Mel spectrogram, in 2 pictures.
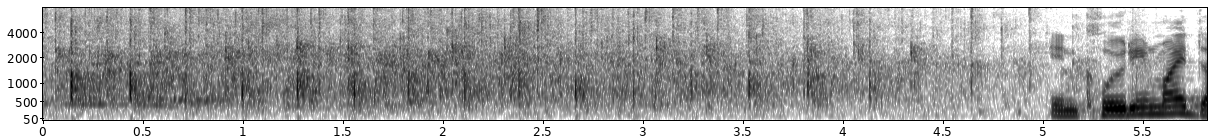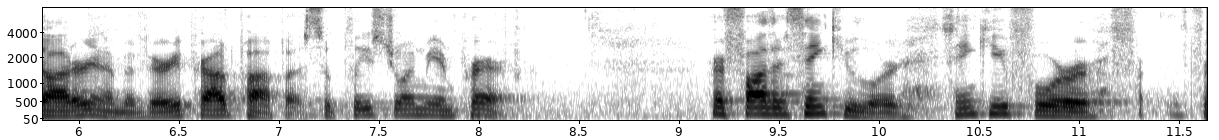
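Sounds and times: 
audience applause: 0:00.0 - 0:05.4
speech: 0:05.0 - 0:08.3, 0:09.2 - 0:11.6.

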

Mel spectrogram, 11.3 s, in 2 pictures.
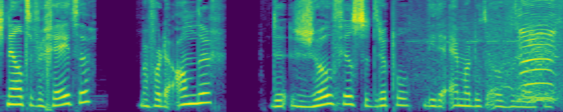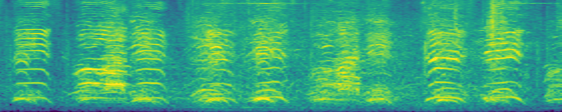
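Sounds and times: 
speech: 0:00.0 - 0:05.7
protesting crowd chanting a slogan in the street: 0:04.1 - 0:11.2.

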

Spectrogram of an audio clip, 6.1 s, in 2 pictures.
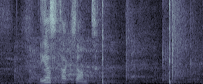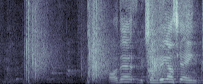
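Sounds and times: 
laughter: 0:00.0 - 0:06.0
speech: 0:00.6 - 0:01.6, 0:04.7 - 0:06.0
hand clapping: 0:01.5 - 0:05.8.

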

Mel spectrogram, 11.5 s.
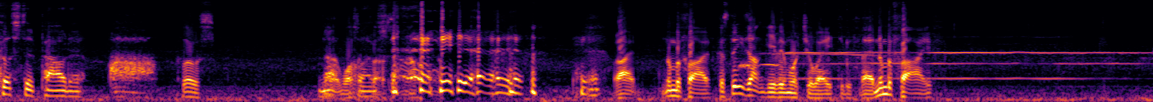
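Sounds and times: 
speech: 0:00.0 - 0:02.2, 0:03.2 - 0:09.5
laughter: 0:03.9 - 0:06.1
eerie werewolf-like howling: 0:07.2 - 0:11.5.

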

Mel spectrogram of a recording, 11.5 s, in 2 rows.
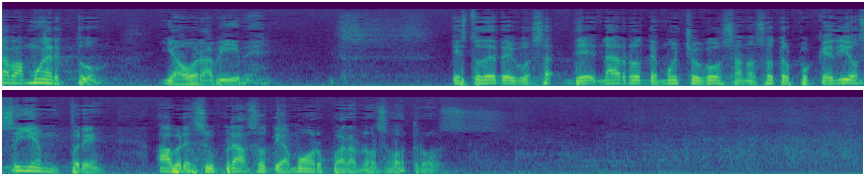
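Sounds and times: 
speech: 0:00.0 - 0:09.0
audience applauding: 0:09.2 - 0:11.4.

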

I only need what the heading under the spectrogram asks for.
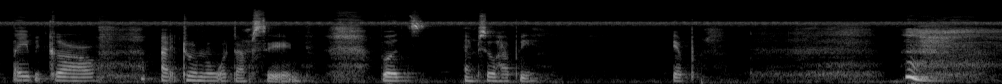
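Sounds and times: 
speech: 0:00.1 - 0:05.5, 0:06.7 - 0:07.2
person inhaling deeply: 0:07.5 - 0:10.0.

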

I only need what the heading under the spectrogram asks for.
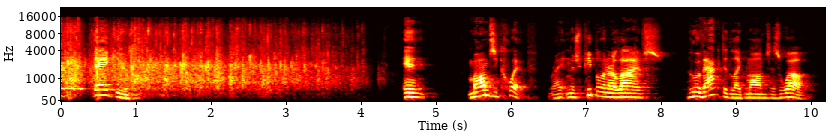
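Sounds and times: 
audience clapping: 0:00.0 - 0:04.6
speech: 0:00.4 - 0:01.2, 0:04.6 - 0:10.0.

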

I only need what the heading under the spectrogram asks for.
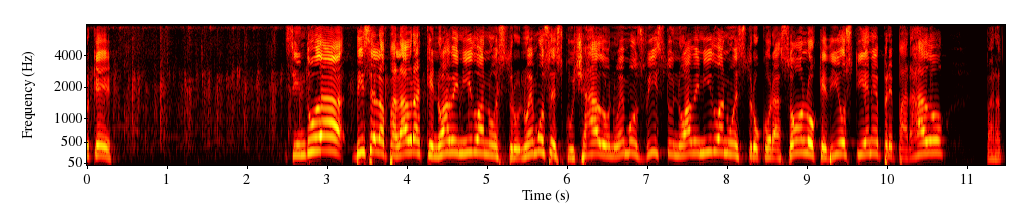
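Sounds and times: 
speech: 0:00.0 - 0:00.4, 0:02.6 - 0:11.4
audience applauding and cheering: 0:00.0 - 0:04.9.

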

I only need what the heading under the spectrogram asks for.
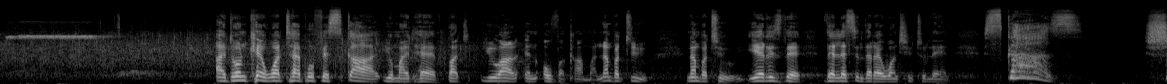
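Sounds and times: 
audience applause: 0:00.0 - 0:05.3
speech: 0:02.2 - 0:10.8, 0:11.4 - 0:11.6.

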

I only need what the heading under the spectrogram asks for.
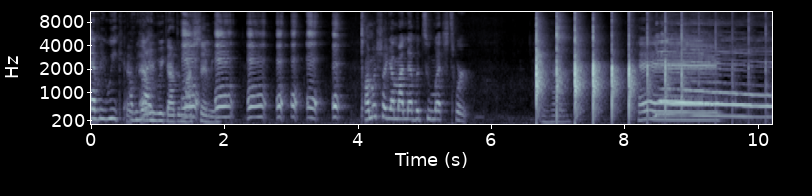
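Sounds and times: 
speech: 0:00.0 - 0:05.8, 0:08.2 - 0:09.6
applause, hand clapping: 0:06.6 - 0:10.2.

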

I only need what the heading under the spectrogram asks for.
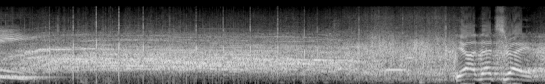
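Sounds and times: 
high shouts and whoops: 0:00.2 - 0:04.2
large crowd applauding: 0:00.3 - 0:05.4
speech: 0:04.7 - 0:05.4.

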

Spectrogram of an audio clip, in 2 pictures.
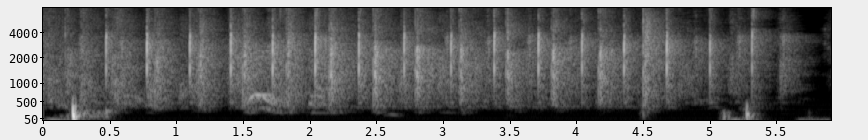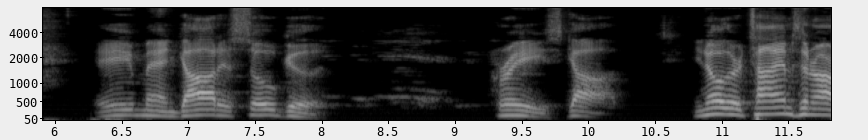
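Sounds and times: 
audience clapping hands: 0:00.0 - 0:06.1
speech: 0:00.2 - 0:00.4, 0:06.7 - 0:08.1, 0:09.3 - 0:10.2, 0:10.8 - 0:11.8.

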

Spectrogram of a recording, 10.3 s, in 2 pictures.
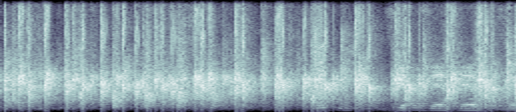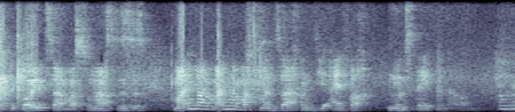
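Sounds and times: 
applause: 0:00.0 - 0:05.6
speech: 0:04.0 - 0:10.3.

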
